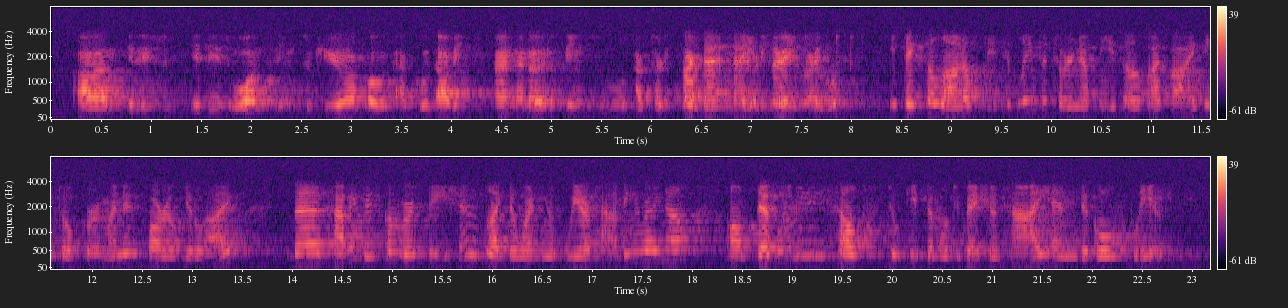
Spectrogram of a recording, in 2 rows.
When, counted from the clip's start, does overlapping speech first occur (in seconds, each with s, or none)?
6.3 s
